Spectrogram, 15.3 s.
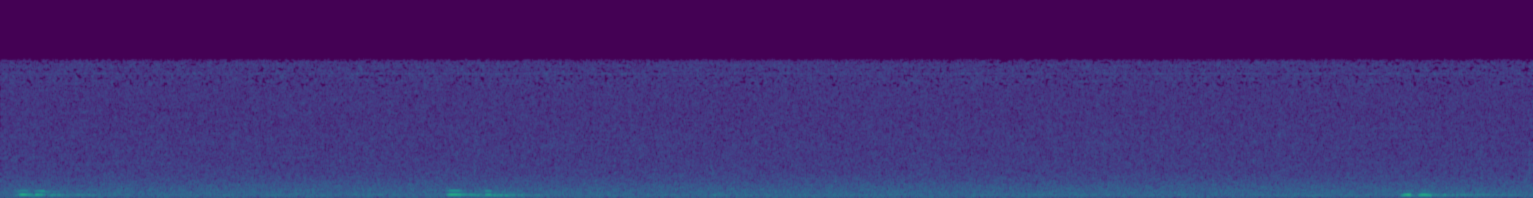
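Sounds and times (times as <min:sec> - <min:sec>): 
owl giving low soft hoots: 0:00.1 - 0:01.0, 0:04.4 - 0:05.4, 0:13.9 - 0:15.2.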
